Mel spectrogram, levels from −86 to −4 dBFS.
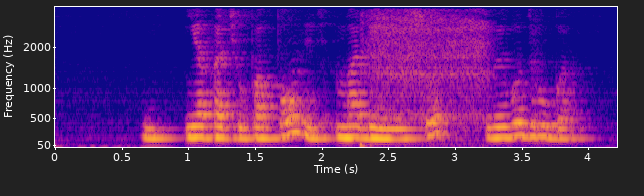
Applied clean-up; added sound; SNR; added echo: none; Breathing; 17 dB; reverberation time 0.6 s.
